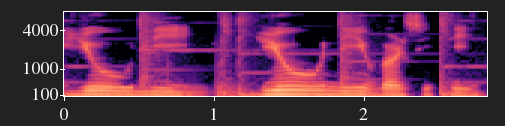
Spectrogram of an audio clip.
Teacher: Okey, perkataan university walaupun dieja bermula dengan perkataan huruf U, huruf vowels. Tetapi apabila kita sebut, seolah-olah di depan U tu ada huruf Y, membuatkan kita sebut sebagai university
